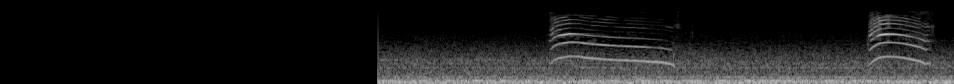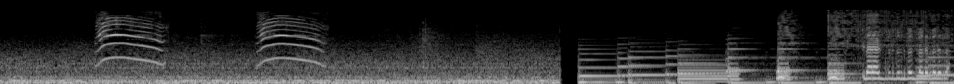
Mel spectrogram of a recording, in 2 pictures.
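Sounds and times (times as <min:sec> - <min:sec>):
cat meowing: 0:05.4 - 0:06.9, 0:08.6 - 0:09.4, 0:10.5 - 0:11.3, 0:12.1 - 0:12.9.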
